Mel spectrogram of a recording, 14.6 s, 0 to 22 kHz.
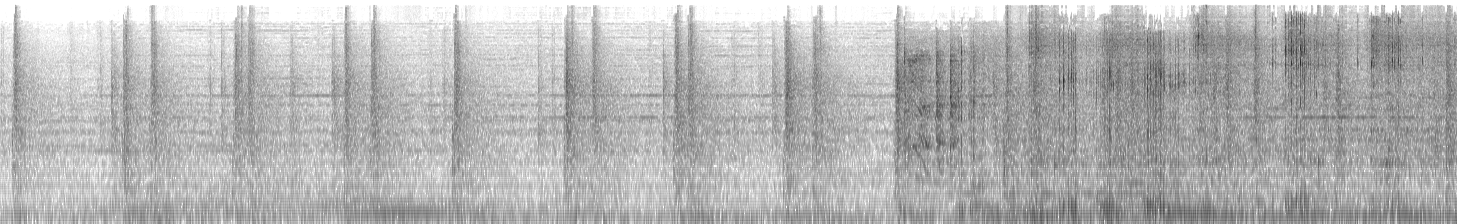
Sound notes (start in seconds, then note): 0.1 slow music continues; 9.0 motorcycle engine revs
